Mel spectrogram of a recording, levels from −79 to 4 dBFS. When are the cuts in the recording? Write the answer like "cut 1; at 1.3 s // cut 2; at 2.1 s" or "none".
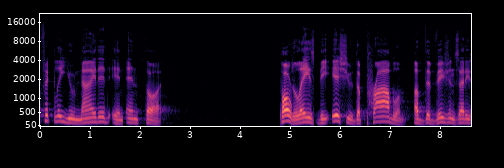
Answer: cut 1; at 1.6 s // cut 2; at 5.0 s // cut 3; at 5.5 s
